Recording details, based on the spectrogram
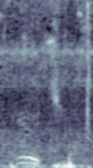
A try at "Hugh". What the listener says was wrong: H-U-G-H. That's not huge. H-U-G-E is huge. Hugh. That's like short for Huey.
